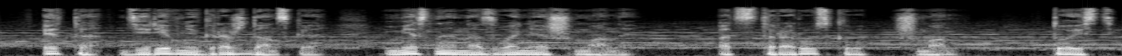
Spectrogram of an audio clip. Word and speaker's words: Шманы: Это деревня гражданская, местное название Шманы, от старорусского «шман», то есть скиталец-бродяга. Под влиянием местного диалекта ударение в название ставится на последний слог, название произносится как «шманы».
